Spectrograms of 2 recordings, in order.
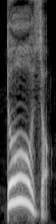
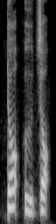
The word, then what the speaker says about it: どうぞ: It has a long O vowel. どうぞ It's not どうぞ but it's どうぞ You hold the vowel.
